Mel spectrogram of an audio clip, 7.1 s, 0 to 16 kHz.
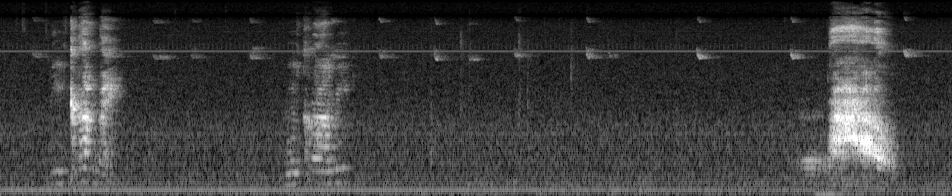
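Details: A 21-year-old female African grey parrot, caged with other parrots and recorded in April 2011, talks in three short, breathy word-like bursts a few seconds apart, the last the loudest, over a faint steady hum.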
